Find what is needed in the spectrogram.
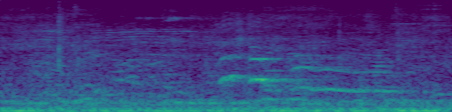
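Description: A small child's high, whiny vocalising, a few short falling cries over the low murmur and shuffle of an audience in a hall.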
